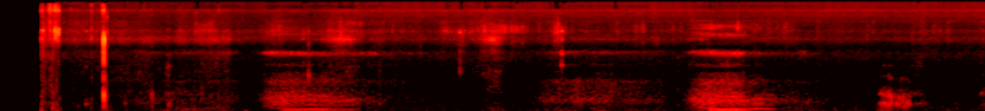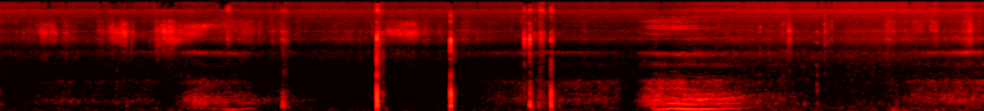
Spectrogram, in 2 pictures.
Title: snoring bogoos 😍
